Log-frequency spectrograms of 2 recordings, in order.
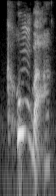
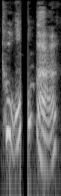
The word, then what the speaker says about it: Kuumba: funny is this so the next one is Kumba is that right if it's two words you have have to extend it Kumba Kumba oh just two years right yeah K oh said it wrong earlier um kuumba represents creativity using creativity to make the community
